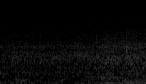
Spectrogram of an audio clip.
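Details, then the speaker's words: Electric fan that ran slow or lacked power, after replacing the capacitor: it reaches speed in about three seconds and runs with a steady, even, louder rush of air with no knocks or hum; normal full-speed running. "o ruído até mudou também, suponho que dá para ouvir no microfone o barulho que o ar faz que é mais alto do que fazia antes."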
